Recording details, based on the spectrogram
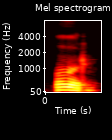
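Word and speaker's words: Uhr: উর, এই যে এইচের আগে কি আছে, ভাওয়েল আছে, ইউ আছে, এই জন্য এইচটা উচ্চারণ হবে না।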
